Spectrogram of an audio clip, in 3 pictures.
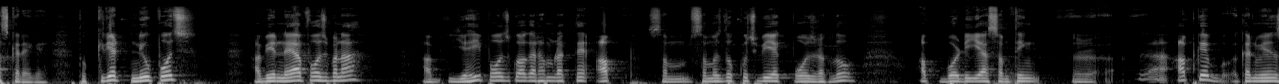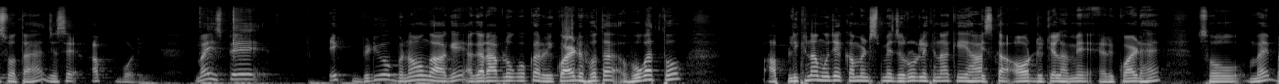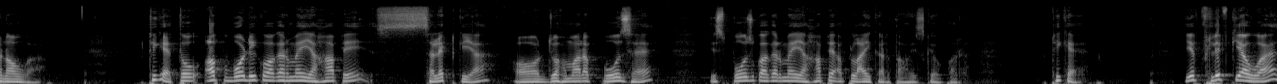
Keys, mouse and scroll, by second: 2.4-5.5 drag, 8.5-17.3 drag, 22.6-25.0 drag, 25.0-25.3 scroll down 1, 25.3-29.5 shift+middle drag, 30.4 click, 31.6-35.8 middle drag, 35.8-38.3 drag.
